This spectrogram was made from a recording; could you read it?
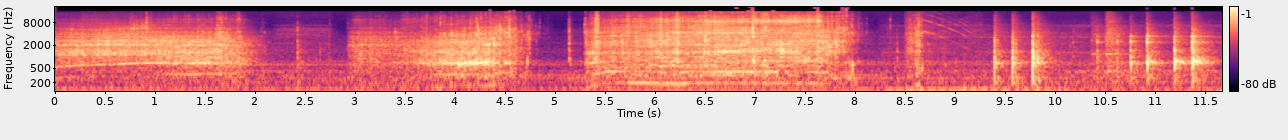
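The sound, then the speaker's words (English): An immersion blender whirs loudly in long bursts with brief pauses as it blends cream cheese, potatoes and broth for soup in a small tilted bowl, followed by a series of sharp clinks and taps as it's lifted and knocked against the container. “So you do want to make sure that you have kind of a small bowl, you tilt it to the side, and you stick your immersion blender all the way in.”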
